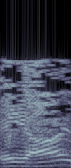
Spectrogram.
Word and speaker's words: Ai: And Joshua 7 tells us what happens in the next chapter. When they're going to the next battle that they were going to face, the city of Ai, or we might pronounce that I, as they go in and they go into battle, all of a sudden they're defeated.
